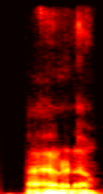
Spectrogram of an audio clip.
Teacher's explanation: It's called elision. And the vowel sound in don't, the O sound, often weakens, maybe becomes a bit shorter or less distinct, especially when spoken quickly. · the t is gone the vowel might be different and don't and no link seamlessly together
